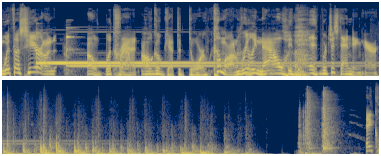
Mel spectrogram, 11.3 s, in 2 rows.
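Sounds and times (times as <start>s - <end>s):
speech: 0.0s - 6.0s
heavy stomping footsteps: 4.4s - 9.7s.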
